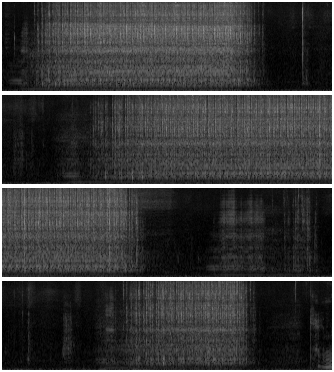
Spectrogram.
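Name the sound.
sewing machine stitching quilt fabric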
